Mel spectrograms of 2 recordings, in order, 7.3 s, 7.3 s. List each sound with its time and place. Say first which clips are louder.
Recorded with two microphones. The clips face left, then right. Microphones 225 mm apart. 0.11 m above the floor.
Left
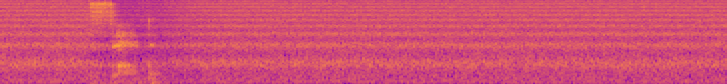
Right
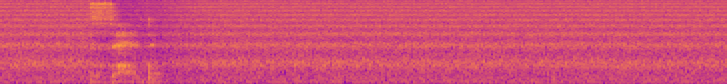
0.9 s whispering: right 2 dB; 45° right (ahead or behind), 2.5 m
